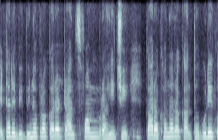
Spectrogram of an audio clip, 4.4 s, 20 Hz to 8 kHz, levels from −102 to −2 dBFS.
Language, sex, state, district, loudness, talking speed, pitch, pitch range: Odia, female, Odisha, Khordha, -16 LUFS, 125 wpm, 225 Hz, 210-240 Hz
